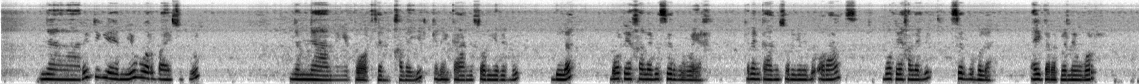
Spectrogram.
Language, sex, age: Wolof, female, 25-35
